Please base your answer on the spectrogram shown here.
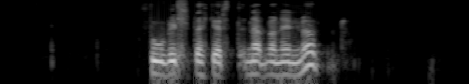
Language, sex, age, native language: Icelandic, male, 30-39, Icelandic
